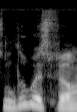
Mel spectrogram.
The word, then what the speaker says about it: Louisville: It's spelled Louisville, but it's actually pronounced Louisville, and it's a small town in St. Lawrence County, which is in New York, which is obviously in the United States.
